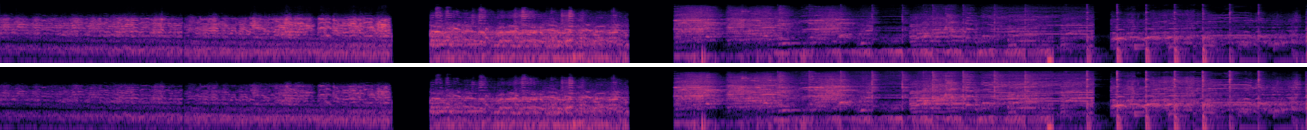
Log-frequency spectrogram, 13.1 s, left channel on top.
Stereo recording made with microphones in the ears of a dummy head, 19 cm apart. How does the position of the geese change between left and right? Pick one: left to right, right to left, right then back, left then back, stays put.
left to right.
